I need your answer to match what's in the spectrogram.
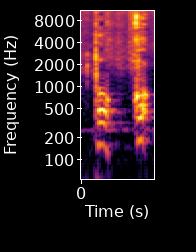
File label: "bokko", minamiyamagata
